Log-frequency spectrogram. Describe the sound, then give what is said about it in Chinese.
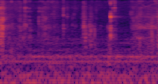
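Chewing chicken strips, with dense, crunchy mouth noise that runs steadily through the short stretch without pauses. “这个鸡柳条倒是蛮好吃的”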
